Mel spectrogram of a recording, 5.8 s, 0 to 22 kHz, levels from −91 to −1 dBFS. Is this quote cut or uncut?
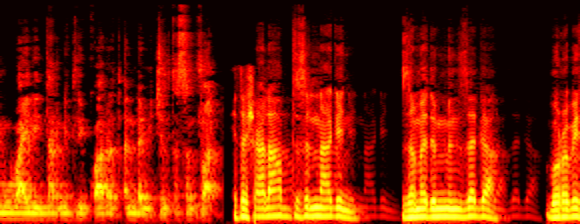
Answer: cut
